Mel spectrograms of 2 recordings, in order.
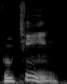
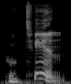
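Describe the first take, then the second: First: It is said with an American pronunciation. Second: It is said with a Canadian pronunciation. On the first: "If you live in the United States, we know it as" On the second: "If you live north of the border in Canada, you may know it as"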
